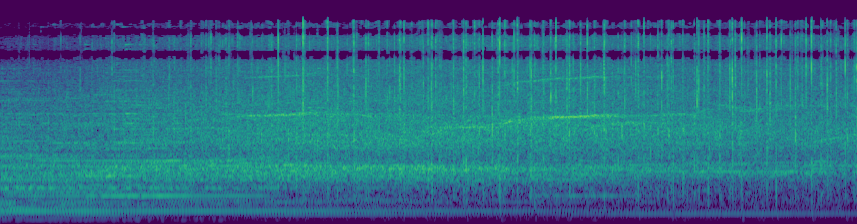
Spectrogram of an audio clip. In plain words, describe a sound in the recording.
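Music plays loudly through big loudspeakers and fades out.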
